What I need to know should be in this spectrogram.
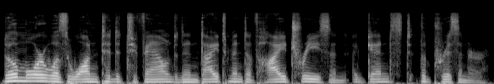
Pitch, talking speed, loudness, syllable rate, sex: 115 Hz, 170 wpm, -19 LUFS, 4.4 syllables/s, male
